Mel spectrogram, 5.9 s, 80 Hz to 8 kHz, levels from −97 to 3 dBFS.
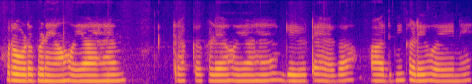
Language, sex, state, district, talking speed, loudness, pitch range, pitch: Punjabi, female, Punjab, Kapurthala, 140 wpm, -21 LUFS, 205-215 Hz, 210 Hz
